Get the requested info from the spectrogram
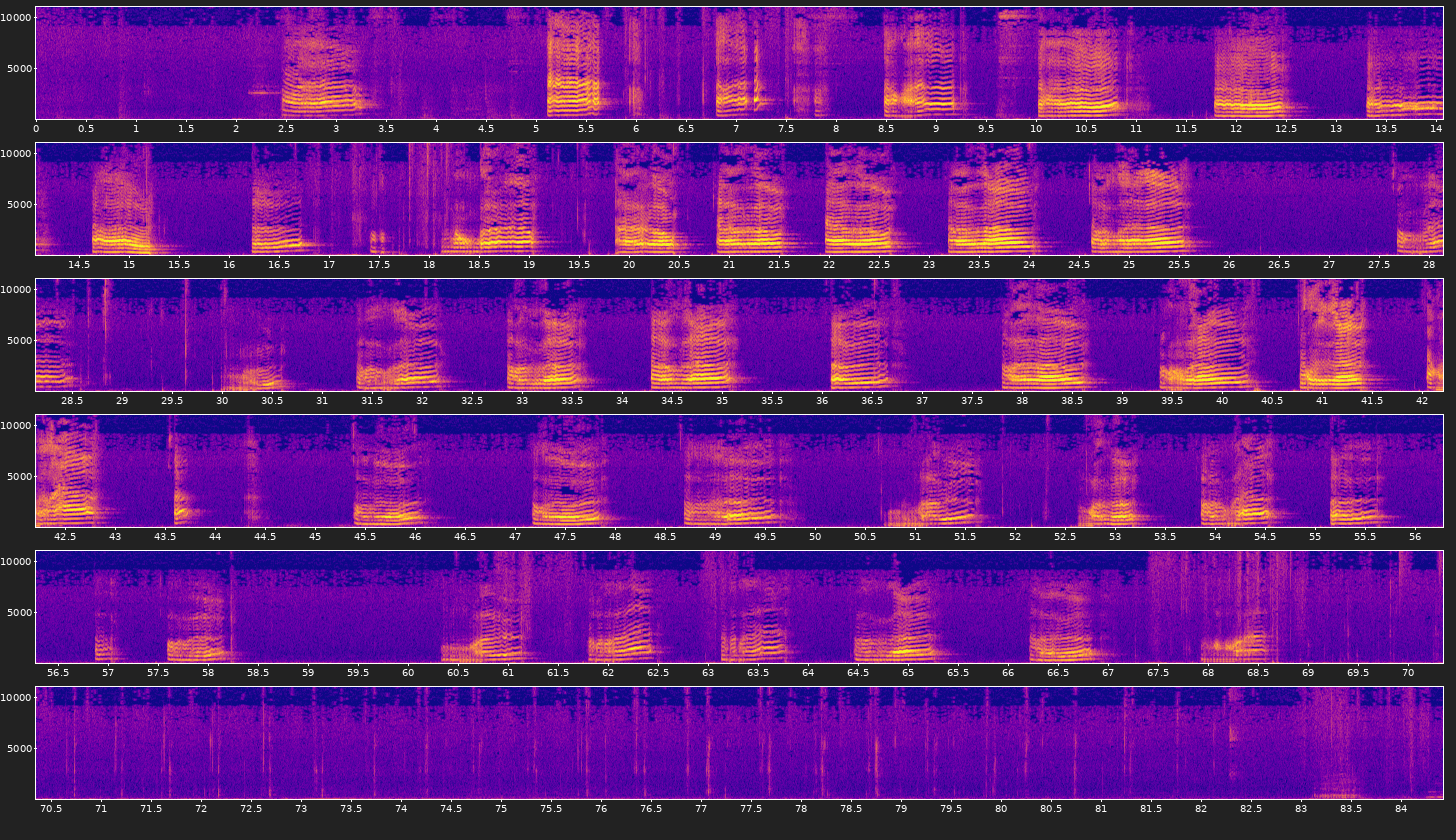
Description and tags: my cat uses to sing at night. this is a recording of it, maybe its an important message.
